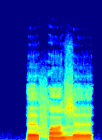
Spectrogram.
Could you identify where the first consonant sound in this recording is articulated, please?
labial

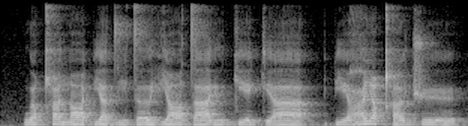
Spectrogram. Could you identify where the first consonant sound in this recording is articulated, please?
uvular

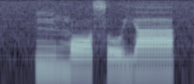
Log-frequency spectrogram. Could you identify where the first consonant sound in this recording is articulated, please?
labial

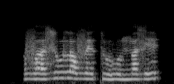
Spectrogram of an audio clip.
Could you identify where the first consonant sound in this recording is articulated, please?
labial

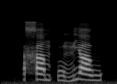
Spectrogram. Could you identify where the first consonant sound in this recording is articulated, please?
velar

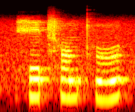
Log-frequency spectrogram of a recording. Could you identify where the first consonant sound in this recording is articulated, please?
glottal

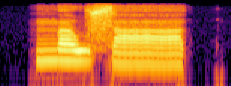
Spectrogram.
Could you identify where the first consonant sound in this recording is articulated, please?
velar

